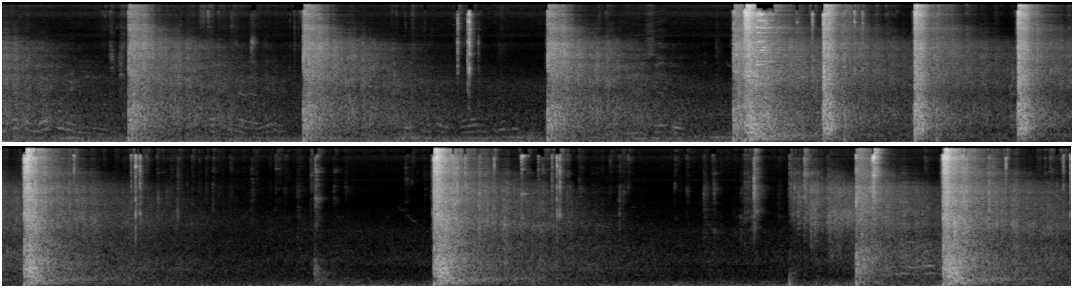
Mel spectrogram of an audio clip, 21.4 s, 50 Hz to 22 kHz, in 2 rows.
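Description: Shots from a Colt Kodiak .44 Magnum revolver at an outdoor range, about a dozen loud, sharp reports at irregular intervals, some in quick pairs, each ringing out in a decaying tail.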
